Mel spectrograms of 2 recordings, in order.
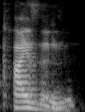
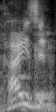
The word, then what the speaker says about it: Kaizen: That's a Kai engineering is uh ah Kaizen. Wow. Kaizen. Kaizen. So off. Sorry. How do you spell that?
